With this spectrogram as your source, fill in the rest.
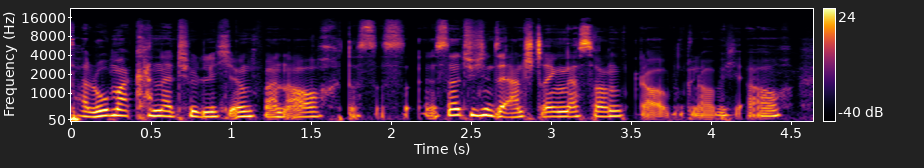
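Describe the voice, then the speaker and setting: On a very clean recording with a silent background, a woman's voice sounds dry and close, with no echo. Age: 30s. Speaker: editorial writer and video director. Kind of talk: casual chat. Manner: animated.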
